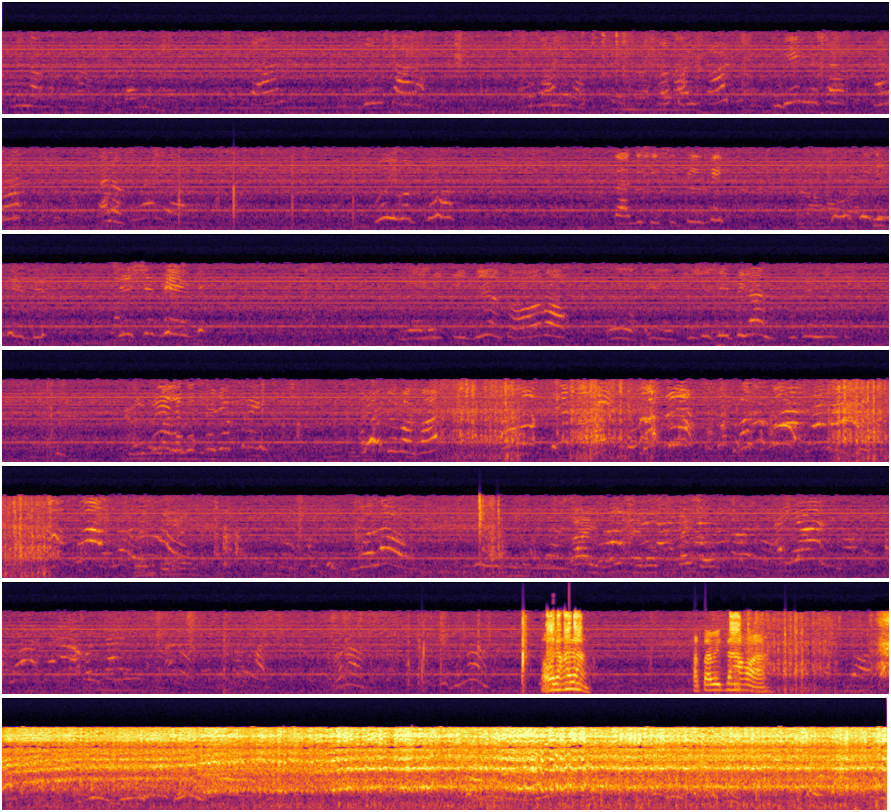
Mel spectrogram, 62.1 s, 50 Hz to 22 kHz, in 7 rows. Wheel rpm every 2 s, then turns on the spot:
0, 0, 0, 0, 0, 0, 0, 0, 0, 0, 0, 0, 0, 0, 0, 10, 10, 10, 0, 0, 0, 0, 0, 0, 0, 0, 60, 170, 210, 230, 240.
30-36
